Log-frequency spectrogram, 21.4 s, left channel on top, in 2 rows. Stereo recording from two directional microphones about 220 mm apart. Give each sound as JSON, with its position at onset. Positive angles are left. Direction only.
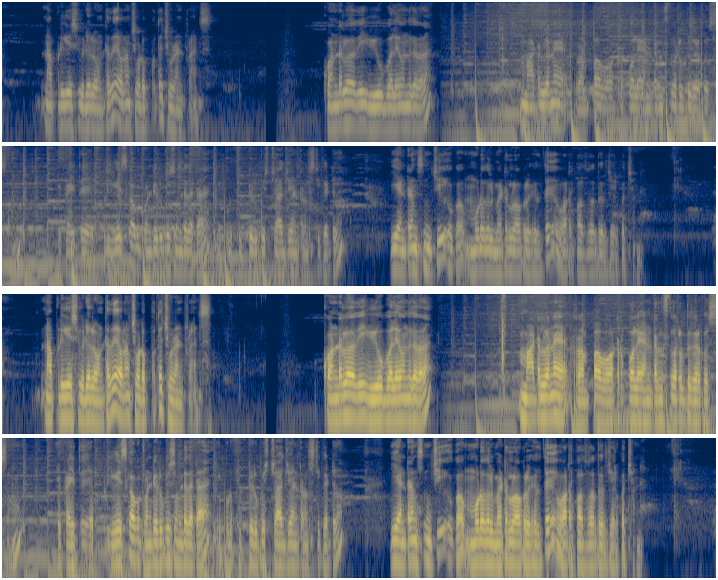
{"t": 0.6, "sound": "speech", "side_deg": -40}
{"t": 4.8, "sound": "speech", "side_deg": -35}
{"t": 7.9, "sound": "speech", "side_deg": -40}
